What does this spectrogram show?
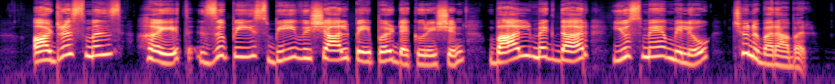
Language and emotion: Kashmiri, neutral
